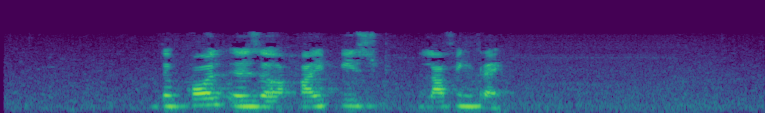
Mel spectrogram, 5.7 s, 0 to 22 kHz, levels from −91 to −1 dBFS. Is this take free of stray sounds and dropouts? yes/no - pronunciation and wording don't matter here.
yes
